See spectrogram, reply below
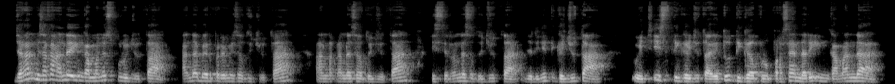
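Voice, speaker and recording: Speaking in a fairly high pitch, a man coaches a finance seminar, answering audience questions, repeating key points and checking understanding with quick questions.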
